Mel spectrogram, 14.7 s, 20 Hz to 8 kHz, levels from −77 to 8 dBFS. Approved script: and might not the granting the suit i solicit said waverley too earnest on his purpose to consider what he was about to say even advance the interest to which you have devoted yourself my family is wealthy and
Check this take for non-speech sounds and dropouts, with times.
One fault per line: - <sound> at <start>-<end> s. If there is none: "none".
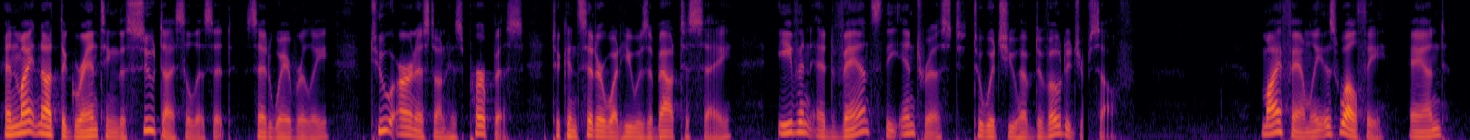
- dropout at 10.8-10.9 s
